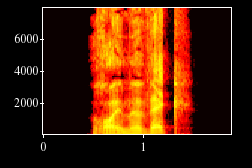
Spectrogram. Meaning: inflection of wegräumen: 1. first-person singular present 2. first/third-person singular subjunctive I 3. singular imperative
- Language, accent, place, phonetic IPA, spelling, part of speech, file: German, Germany, Berlin, [ˌʁɔɪ̯mə ˈvɛk], räume weg, verb, De-räume weg.ogg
